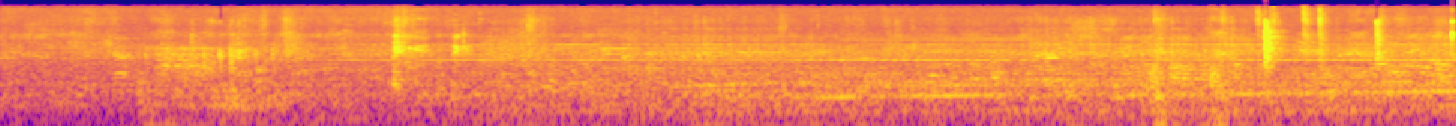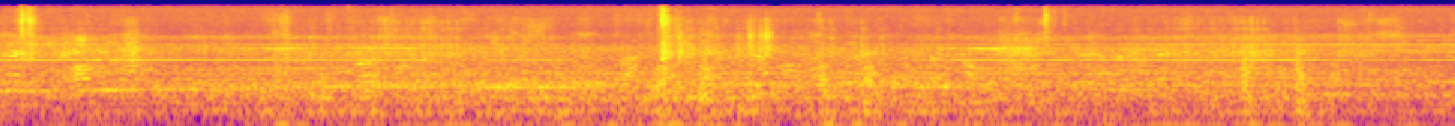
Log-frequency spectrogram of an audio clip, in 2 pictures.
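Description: Tram wheels rumble and clatter on the rails.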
